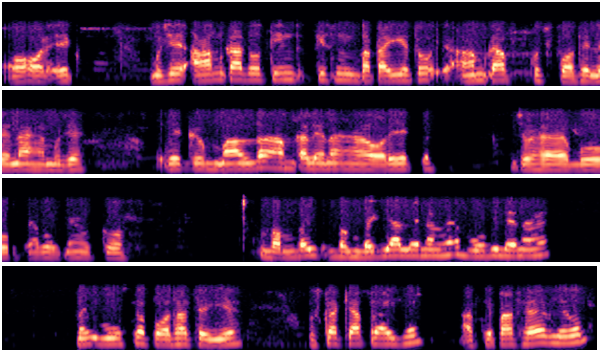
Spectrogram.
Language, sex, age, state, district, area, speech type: Hindi, male, 18-30, Bihar, Muzaffarpur, rural, conversation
